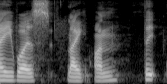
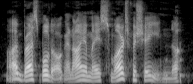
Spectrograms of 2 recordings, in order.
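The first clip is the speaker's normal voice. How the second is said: slow, deliberate, teasing, mocking put-on parody voice. Teasing the other speaker by mimicking how they sound: mocking imitation of Brass Bulldog. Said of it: "That is what you sound like".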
